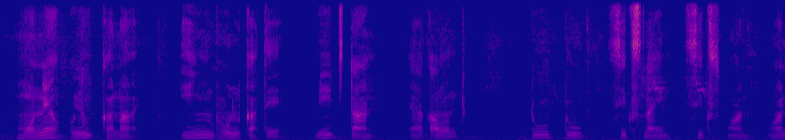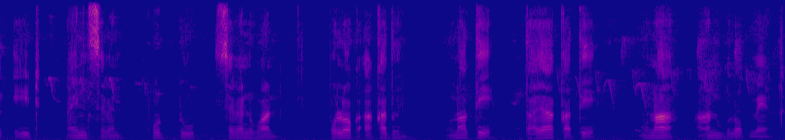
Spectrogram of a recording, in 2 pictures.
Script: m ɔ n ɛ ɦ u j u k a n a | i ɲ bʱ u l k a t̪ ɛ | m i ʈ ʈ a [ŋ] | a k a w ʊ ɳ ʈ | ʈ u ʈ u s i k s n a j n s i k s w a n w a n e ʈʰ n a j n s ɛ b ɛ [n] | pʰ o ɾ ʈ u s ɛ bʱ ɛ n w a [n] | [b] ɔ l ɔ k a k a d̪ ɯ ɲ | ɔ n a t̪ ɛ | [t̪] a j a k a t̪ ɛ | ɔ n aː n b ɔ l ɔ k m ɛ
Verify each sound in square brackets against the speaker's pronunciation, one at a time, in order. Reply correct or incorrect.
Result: incorrect, correct, correct, correct, incorrect

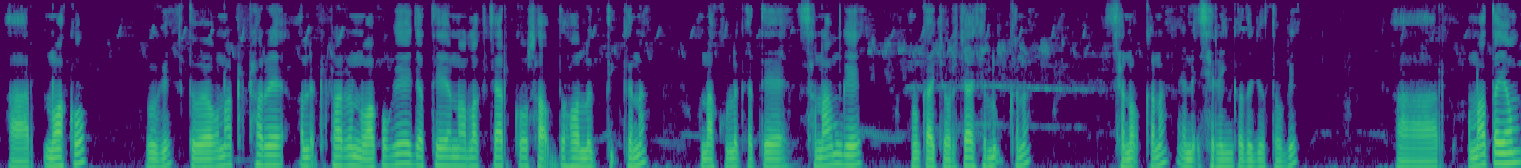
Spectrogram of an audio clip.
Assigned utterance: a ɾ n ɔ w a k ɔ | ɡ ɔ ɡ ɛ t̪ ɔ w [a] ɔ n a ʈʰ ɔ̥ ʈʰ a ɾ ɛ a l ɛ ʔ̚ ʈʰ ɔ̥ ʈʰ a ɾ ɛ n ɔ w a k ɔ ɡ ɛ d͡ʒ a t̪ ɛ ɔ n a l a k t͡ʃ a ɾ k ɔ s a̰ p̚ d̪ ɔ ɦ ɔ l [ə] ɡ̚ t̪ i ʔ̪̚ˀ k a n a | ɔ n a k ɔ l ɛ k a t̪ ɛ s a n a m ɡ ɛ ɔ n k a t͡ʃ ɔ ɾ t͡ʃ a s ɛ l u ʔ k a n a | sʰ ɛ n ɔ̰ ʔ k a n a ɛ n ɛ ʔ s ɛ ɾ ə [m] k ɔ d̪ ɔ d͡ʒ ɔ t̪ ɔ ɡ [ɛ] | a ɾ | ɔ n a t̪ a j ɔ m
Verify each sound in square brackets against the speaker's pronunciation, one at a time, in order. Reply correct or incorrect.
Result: incorrect, correct, incorrect, correct

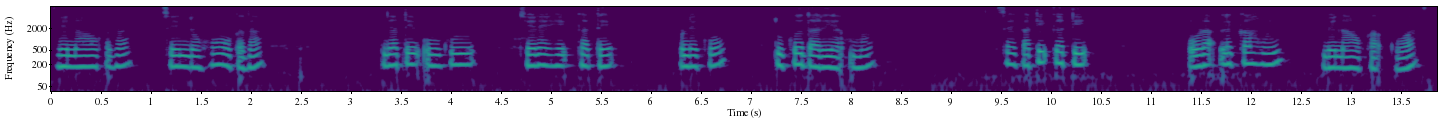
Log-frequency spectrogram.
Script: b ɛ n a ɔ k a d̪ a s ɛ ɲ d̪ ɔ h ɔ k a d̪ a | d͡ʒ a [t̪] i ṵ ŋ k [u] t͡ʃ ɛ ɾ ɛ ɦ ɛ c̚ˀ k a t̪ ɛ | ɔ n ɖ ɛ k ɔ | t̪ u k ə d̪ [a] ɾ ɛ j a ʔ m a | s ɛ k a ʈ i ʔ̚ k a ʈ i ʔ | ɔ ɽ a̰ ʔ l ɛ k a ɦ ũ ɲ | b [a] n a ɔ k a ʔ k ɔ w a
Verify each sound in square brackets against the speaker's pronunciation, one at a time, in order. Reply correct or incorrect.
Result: correct, correct, correct, incorrect

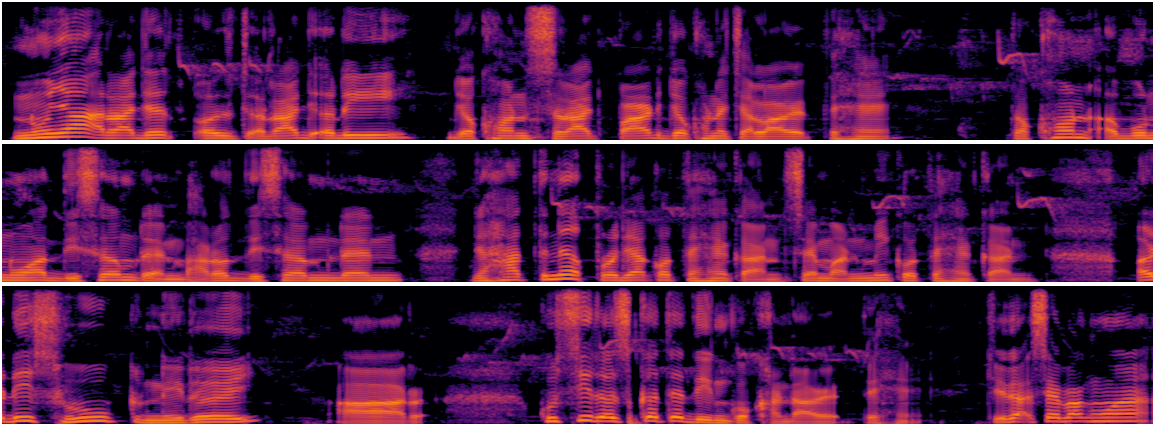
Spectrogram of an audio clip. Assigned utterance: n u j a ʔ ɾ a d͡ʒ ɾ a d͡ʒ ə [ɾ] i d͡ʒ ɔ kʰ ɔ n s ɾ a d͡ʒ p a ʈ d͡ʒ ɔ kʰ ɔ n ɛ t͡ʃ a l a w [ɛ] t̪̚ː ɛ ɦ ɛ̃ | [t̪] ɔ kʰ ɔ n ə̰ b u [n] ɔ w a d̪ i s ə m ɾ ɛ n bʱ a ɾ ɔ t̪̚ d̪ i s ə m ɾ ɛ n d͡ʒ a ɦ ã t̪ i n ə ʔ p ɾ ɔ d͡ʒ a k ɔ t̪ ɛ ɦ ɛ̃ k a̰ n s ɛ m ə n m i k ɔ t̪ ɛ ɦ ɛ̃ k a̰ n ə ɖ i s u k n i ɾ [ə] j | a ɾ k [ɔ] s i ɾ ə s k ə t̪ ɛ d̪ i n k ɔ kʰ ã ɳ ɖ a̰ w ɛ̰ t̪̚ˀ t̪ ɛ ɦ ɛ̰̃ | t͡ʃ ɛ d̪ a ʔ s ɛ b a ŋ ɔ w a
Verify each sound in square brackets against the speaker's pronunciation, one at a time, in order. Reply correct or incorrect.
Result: correct, correct, correct, correct, correct, incorrect

